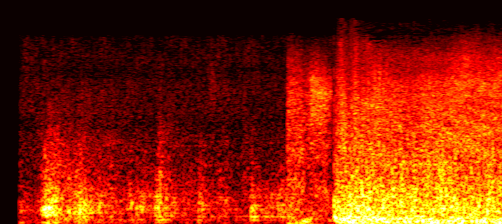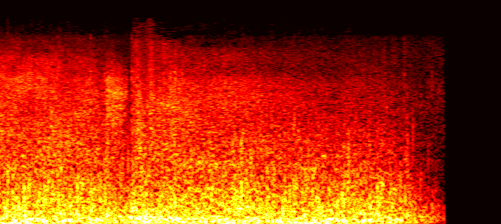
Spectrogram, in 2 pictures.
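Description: Thunder-like rumbling with a few sharp cracks. About three seconds in, a sudden loud crash opens into a dense, steady rain-like noise with another crack partway through, and everything cuts off abruptly near the end.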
